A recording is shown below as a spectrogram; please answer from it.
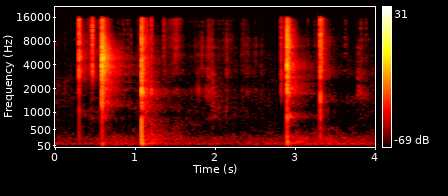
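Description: Large unleavened communion wafer snapped by hand at the breaking of the bread: a quick run of sharp, crisp cracks in the first second, then two more a little under three seconds in.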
